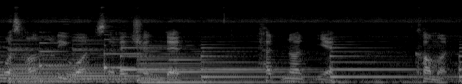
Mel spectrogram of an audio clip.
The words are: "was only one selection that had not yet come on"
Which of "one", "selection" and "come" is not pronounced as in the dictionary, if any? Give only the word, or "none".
none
